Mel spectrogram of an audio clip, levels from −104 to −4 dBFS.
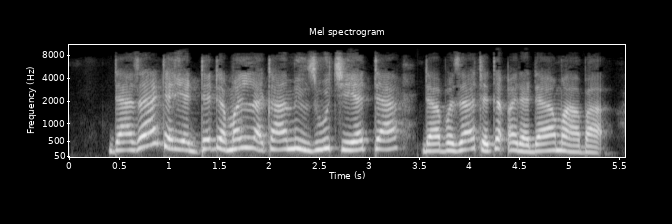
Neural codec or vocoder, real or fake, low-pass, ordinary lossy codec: codec, 24 kHz, 0.9 kbps, WavTokenizer, small release; fake; 9.9 kHz; MP3, 48 kbps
